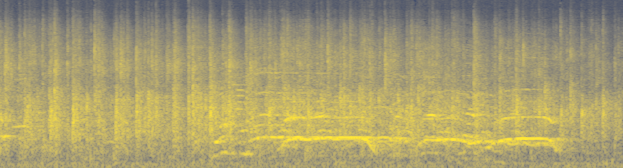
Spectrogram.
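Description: Audience applause: dense, steady clapping fills the whole stretch, with loud whoops and cheers rising over it through the middle before it begins to thin out.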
